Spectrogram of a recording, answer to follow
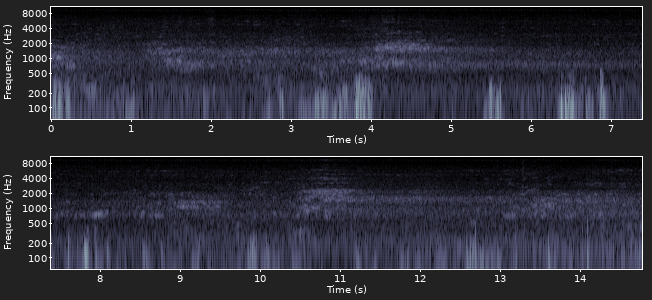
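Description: Wind buffeting the microphone over passing road traffic, with faint distant honks about four seconds in and again near eleven seconds.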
